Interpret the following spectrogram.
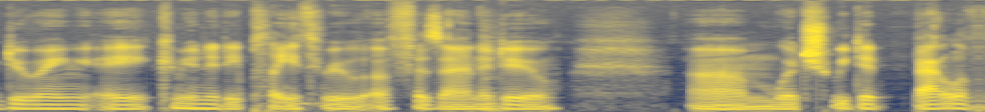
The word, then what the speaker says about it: Faxanadu: Famicom version of Xanadu, so it's Phazanadu. Although I believe Captain N, I think, called it Faxanadu, which is why a lot of people call it that. Plus, it also looks like it's pronounced Faxanadu.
